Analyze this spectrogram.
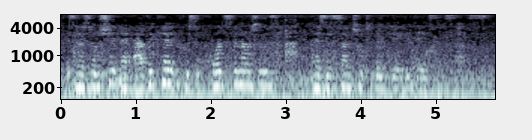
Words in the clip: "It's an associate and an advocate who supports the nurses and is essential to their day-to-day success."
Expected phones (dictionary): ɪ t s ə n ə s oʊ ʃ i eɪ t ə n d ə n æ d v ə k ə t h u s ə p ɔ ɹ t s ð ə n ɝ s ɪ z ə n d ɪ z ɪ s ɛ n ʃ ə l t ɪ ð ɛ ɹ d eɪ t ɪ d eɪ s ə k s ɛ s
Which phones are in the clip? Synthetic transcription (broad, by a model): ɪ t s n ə s oʊ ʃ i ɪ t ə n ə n æ d v ə k ə t h u s ə p ɔ ɹ t s ð ə n ɝ s ɪ z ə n ɪ z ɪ s ɛ n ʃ l t ɪ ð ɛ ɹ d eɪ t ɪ d eɪ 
